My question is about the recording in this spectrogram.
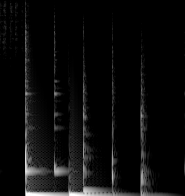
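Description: Soundtrack percussion: about six sharp, ringing struck hits in under two seconds, the first and third landing on a deep bass boom that fades away, after a brief silent gap.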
